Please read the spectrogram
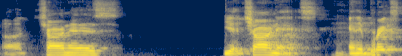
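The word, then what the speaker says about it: Charnas: payback by dan uh chart how do you pronounce his name uh charnes yeah charnes and it breaks down like hip-hop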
